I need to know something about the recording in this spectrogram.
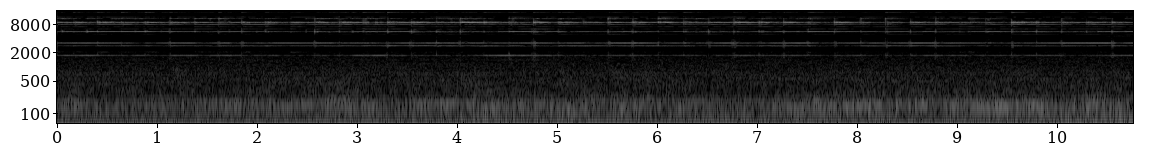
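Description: Altar bells shaken continuously, a bright jingling ring of small bells, marking the priest's blessing with the raised monstrance at Benediction.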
